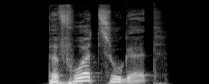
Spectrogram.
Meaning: second-person plural subjunctive I of bevorzugen
- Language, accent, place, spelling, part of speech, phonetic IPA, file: German, Germany, Berlin, bevorzuget, verb, [bəˈfoːɐ̯ˌt͡suːɡət], De-bevorzuget.ogg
